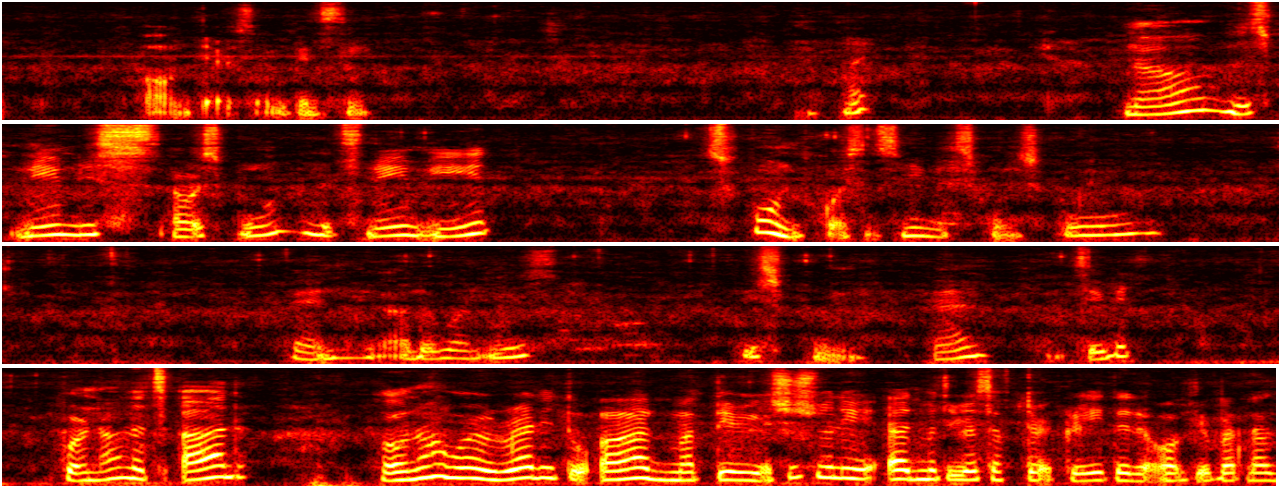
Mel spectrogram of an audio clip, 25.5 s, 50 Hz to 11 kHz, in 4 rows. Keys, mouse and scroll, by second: 2.4 ctrl+s, 3.0 middle click, 4.8 click, 5.5 click, 8.7 middle click, 10.2 r, 11.9 click, 12.2 middle click, 14.1 click, 22.0 middle click, 23.3 click.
